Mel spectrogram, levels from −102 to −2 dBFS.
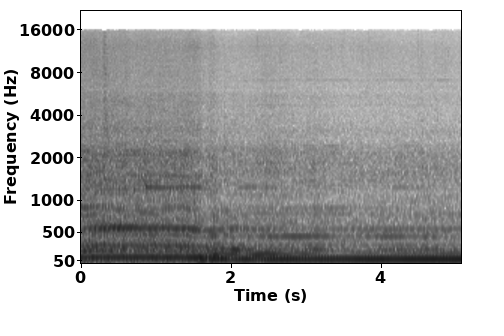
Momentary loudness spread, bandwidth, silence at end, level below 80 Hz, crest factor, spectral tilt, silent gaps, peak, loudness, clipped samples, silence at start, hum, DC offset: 3 LU; 16 kHz; 0 s; -22 dBFS; 12 dB; -7 dB/octave; none; -8 dBFS; -21 LUFS; under 0.1%; 0 s; none; 0.4%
